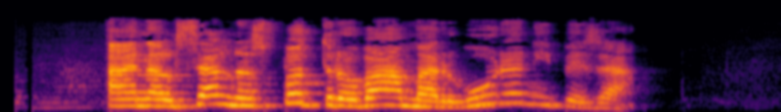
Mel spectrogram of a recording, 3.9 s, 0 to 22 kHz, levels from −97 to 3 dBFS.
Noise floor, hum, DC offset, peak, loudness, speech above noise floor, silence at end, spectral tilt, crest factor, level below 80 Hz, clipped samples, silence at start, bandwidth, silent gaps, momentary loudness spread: -75 dBFS; none; under 0.1%; 0 dBFS; -16 LUFS; 59 dB; 0.75 s; -3 dB/octave; 18 dB; -74 dBFS; under 0.1%; 0.55 s; 11 kHz; none; 14 LU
